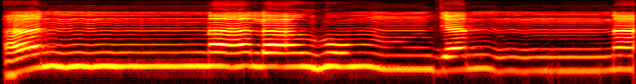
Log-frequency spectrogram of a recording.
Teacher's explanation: jannat itu panjang boleh 2, boleh 4, boleh 6 ketukan karena mad arid lisukun.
